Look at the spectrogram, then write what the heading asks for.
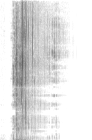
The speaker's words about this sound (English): Diet Coke me softly. So delish. Listen to that first sip. Here's that first sip feeling. You hear that? Did you hear that? Wait, hear the fizz.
